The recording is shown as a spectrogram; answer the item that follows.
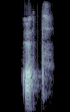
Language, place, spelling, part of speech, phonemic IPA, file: Azerbaijani, Baku, at, noun / verb, /ɑt/, LL-Q9292 (aze)-at.wav
- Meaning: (noun) 1. horse 2. knight; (verb) second-person singular imperative of atmaq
